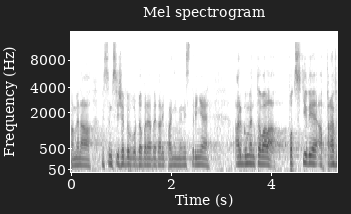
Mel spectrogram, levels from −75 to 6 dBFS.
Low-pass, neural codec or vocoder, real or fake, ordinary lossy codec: 10.8 kHz; none; real; Opus, 16 kbps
